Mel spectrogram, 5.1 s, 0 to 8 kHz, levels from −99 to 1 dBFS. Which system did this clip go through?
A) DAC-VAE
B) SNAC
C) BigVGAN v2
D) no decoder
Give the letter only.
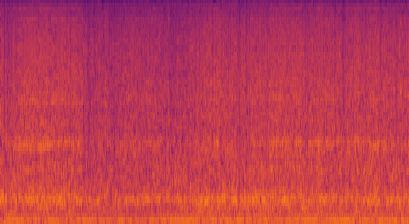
D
